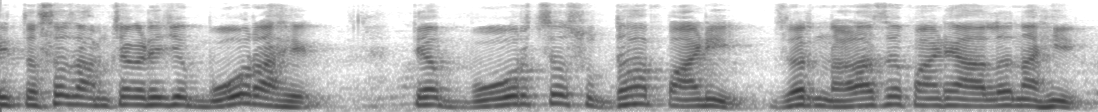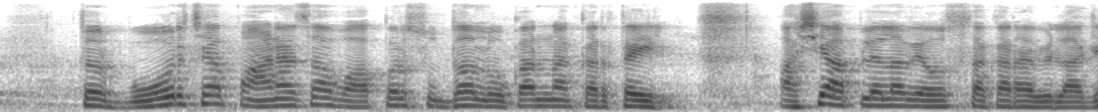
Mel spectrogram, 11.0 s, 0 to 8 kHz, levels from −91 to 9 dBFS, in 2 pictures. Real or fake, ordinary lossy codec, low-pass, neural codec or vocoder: fake; none; 7.2 kHz; vocoder, 44.1 kHz, 80 mel bands, Vocos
